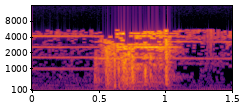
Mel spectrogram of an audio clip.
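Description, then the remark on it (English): A single short telephone ring, about half a second long, sounds in a hobby shop against a quiet background with a faint steady hum. No one speaks. “Uh-oh, there's the phone. It might be a customer.”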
